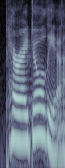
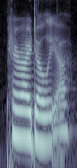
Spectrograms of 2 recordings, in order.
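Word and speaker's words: pareidolia: Your your word is paridolia. Um can you repeat the word paridolia?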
